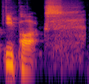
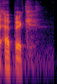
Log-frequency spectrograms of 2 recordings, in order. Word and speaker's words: epoch: I got to ask you, I've been trying to get a consensus with other people, but are you pronouncing it epic or epochs? – I'm one that pronounces it as epic. – Okay. Is there quite a bit of fluctuation with how people pronounce that? – I think it's an international fluctuation. So I think most US people will say epic, but I think epoch is.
